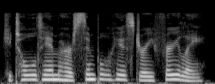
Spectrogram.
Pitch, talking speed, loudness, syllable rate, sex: 205 Hz, 195 wpm, -16 LUFS, 5.6 syllables/s, female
